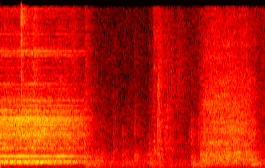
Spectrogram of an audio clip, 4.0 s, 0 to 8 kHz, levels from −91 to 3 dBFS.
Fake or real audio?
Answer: real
